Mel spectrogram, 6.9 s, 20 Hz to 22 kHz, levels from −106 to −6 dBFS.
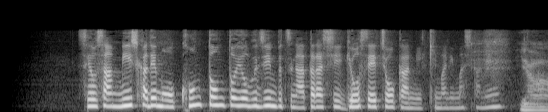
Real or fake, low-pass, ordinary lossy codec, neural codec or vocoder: real; 7.2 kHz; none; none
